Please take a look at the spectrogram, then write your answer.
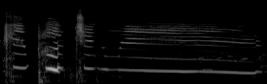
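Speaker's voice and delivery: slow, whiny fake-sob imitation; mock crying. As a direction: wail it slowly like a hammed-up crying wrestler. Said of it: "she's, like, crying".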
